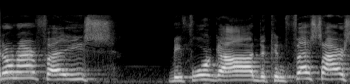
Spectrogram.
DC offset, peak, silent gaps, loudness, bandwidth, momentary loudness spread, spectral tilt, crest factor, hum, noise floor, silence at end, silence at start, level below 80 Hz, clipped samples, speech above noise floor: under 0.1%; 0 dBFS; none; -15 LUFS; 11 kHz; 13 LU; -5 dB/octave; 14 dB; none; -53 dBFS; 0 s; 0 s; -56 dBFS; under 0.1%; 38 dB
